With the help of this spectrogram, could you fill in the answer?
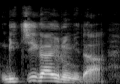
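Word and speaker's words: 見違える: 뒷글자가 아까 했던 다르다의 찌가우인데 발음은 미찌가이루입니다.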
